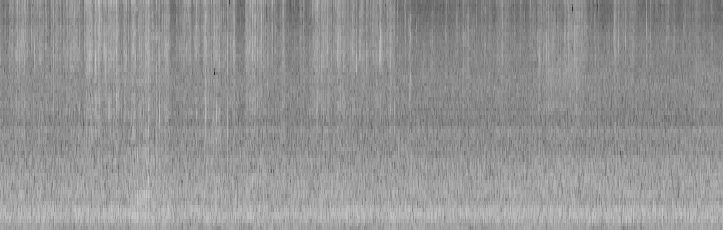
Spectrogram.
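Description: Rolling paper crinkling and rustling between the fingers as a joint is rolled, in spells of soft crackle over a steady background hum.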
